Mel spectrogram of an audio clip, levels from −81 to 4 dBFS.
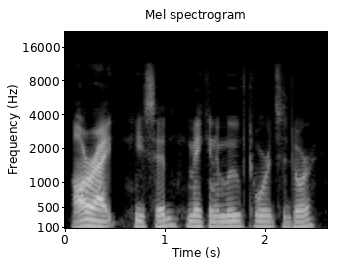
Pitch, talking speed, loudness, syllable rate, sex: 115 Hz, 230 wpm, -21 LUFS, 5.6 syllables/s, male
